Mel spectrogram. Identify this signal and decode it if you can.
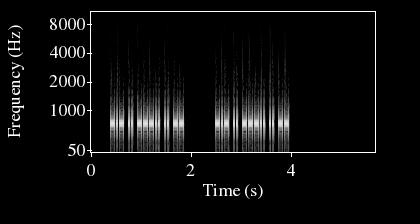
Morse code, heard as a keyed tone, about 40 wpm, 700 Hz. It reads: KI8IM KI8IM
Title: USA Call Signs - 5 Characters - Repeated 2x - 40wpm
